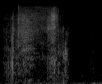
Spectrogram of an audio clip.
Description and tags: Page from a book being turned
turn, paper, page, book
